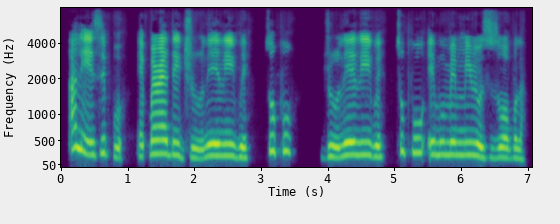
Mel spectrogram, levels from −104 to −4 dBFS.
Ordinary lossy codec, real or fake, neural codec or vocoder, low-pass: none; fake; codec, 16 kHz, 2 kbps, X-Codec, WavLM features, trained on Multilingual LibriSpeech; none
